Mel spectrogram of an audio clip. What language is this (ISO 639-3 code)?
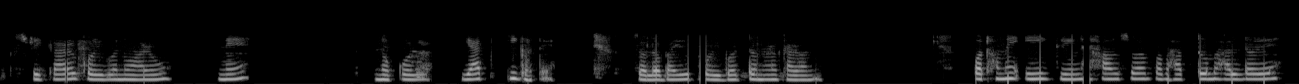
asm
